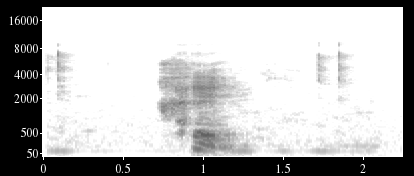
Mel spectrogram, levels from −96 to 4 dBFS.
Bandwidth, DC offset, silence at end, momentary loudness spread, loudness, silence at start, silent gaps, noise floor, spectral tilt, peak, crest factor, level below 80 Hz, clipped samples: 9.6 kHz; under 0.1%; 0.35 s; 21 LU; -43 LUFS; 0.1 s; none; -83 dBFS; -3.5 dB/octave; -26 dBFS; 24 dB; -88 dBFS; under 0.1%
